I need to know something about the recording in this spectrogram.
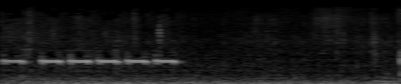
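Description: A quick run of about six short, high electronic beeps at one pitch in the first second, over the steady low rumble of a car cabin.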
